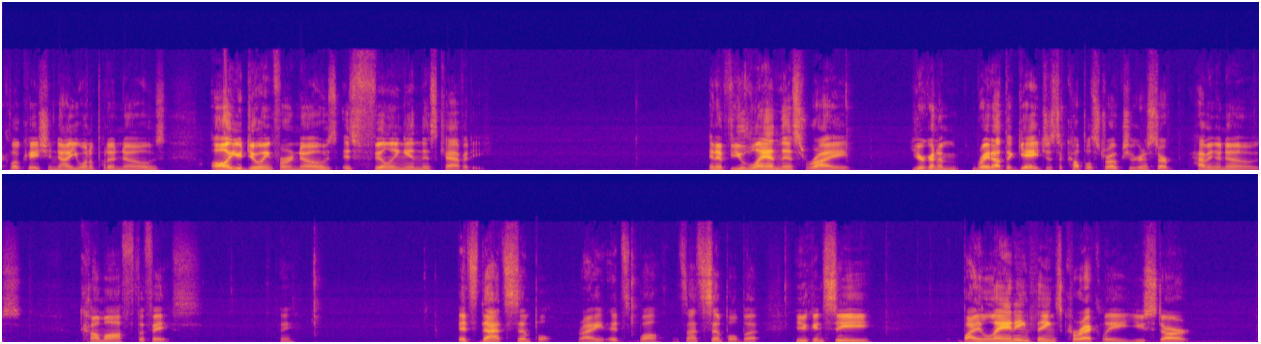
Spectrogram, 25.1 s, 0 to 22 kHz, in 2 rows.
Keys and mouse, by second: 0.0-0.2 typing, 0.3 click, 1.1 alt+shift+right click, 3.5-6.2 drag, 6.2 s, 6.2-10.3 drag, 11.1-13.0 right drag, 13.0-14.6 drag, 14.6 right click, 14.8 r, 15.5 ctrl+click, 16.3 right click, 16.7 s, 16.8-18.7 drag, 19.1 right click, 20.6 shift+click, 21.2 ctrl+right click, 22.2 shift+click, 23.0 right click, 24.9 right click.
